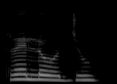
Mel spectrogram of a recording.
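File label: "rellògiu", Sardinian, female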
